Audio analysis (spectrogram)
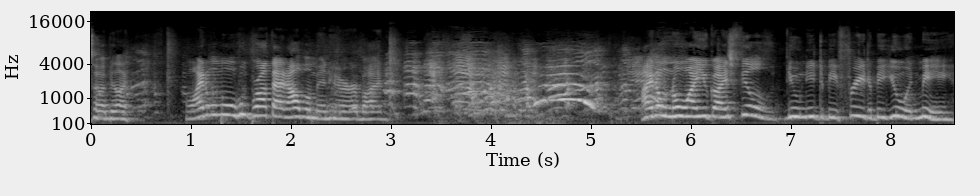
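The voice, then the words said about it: Put-on Wisconsin-style accent. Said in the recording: “I don't know what accent that is. They're actually from Wisconsin.”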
